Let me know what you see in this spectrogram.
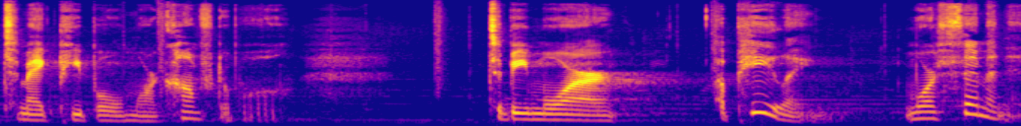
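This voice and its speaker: Over music in the background, a woman speaks at a very deep, low pitch. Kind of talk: personal reflection to camera. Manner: earnest, heartfelt.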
